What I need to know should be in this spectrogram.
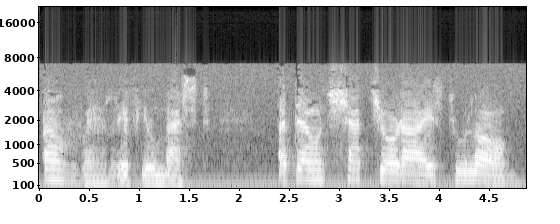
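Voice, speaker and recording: Slow, haughty talking machine. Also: male voice, a little high, a little mellow, a little hiss or hum. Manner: condescending, formal, measured. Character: haughty, commanding talking typewriter with a genius mind. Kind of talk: 1970s radio drama acting. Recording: muffled, humming old radio broadcast.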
